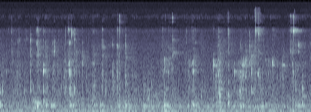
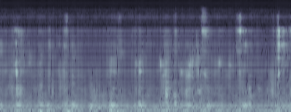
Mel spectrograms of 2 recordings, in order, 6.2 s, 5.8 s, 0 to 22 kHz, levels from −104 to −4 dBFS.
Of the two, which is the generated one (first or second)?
second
